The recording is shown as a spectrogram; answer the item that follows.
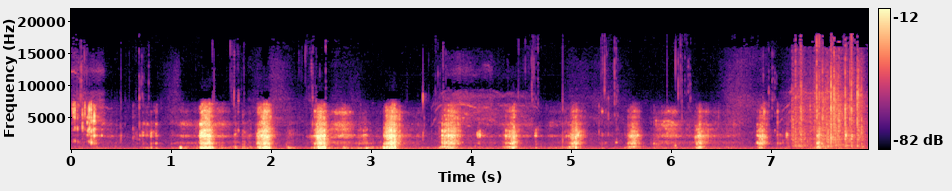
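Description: Crunchy chewing of a sweet, crispy cereal snack held together by a sugary glaze: many sharp, brittle crunches at a loose, steady chewing rhythm, fairly quiet, with no talk.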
